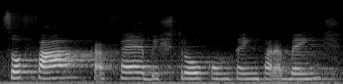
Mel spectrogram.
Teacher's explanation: Ou seja a sílaba tônica é mais forte por isso que é uma oxítona né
